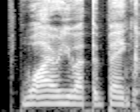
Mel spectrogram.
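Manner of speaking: plain reading voice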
